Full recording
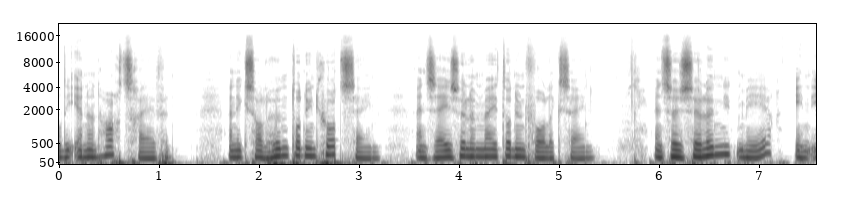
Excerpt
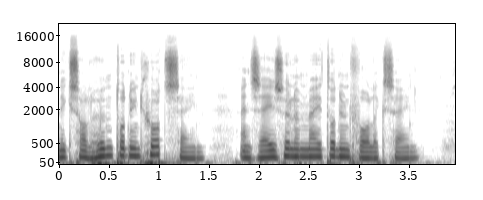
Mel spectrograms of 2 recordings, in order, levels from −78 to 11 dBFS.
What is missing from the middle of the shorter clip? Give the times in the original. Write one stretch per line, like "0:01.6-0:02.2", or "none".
none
